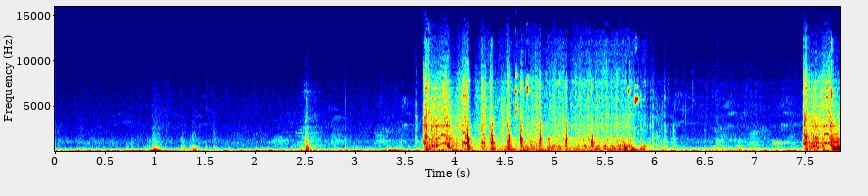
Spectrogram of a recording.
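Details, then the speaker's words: 2012 Audi Q7 diesel after injector work to cure an idle hissing air leak: the starter cranks, it catches within seconds and settles to a steady idle with no hiss. The previous hard starting from no diesel at the injector is gone. "before when you start have a problem with starting up because they have no diesel in the injector but now back to original"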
